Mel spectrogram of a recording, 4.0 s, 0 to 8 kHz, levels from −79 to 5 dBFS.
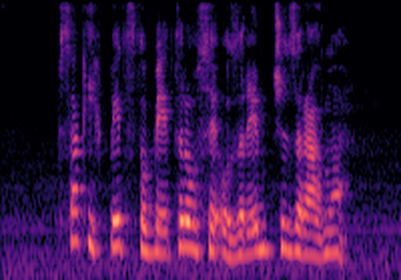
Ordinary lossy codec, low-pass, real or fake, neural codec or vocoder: none; none; real; none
